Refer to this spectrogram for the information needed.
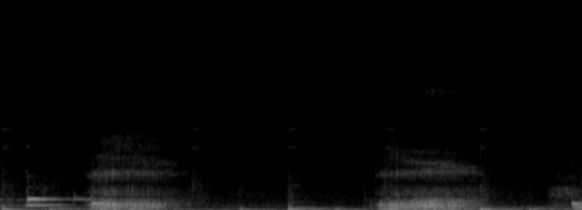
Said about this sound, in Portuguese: Em cima de uma avó roncando.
